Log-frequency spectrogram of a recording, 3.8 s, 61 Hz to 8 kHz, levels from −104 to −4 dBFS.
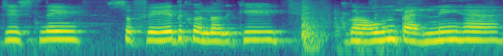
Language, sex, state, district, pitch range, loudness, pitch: Hindi, female, Punjab, Fazilka, 245-260 Hz, -15 LUFS, 250 Hz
